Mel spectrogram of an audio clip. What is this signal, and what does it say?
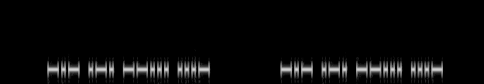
Morse code, heard as a keyed tone, about 36 wpm, 700 Hz. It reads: KR7V KR7V
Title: USA Call Signs - 4 Characters - Repeated 2x - 35wpm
